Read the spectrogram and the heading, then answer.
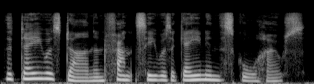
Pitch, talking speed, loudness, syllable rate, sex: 200 Hz, 230 wpm, -19 LUFS, 5.1 syllables/s, female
